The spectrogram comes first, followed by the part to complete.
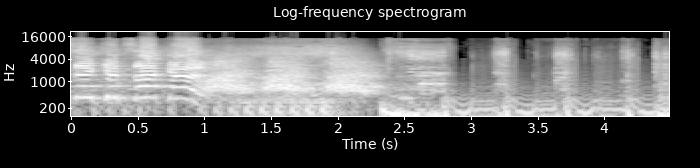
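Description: Party dance music with a crowd shouting over it. About a second in, the music's pitch falls away into a burst of crowd noise. Past the halfway point a heavy bass beat drops in, with fast, even electronic drum hits.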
